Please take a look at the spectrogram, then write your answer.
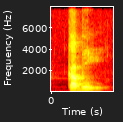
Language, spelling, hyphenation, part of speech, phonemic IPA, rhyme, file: Dutch, Kaboel, Ka‧boel, proper noun, /kaːˈbul/, -ul, Nl-Kaboel.ogg
- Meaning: Kabul (the capital city of Afghanistan)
